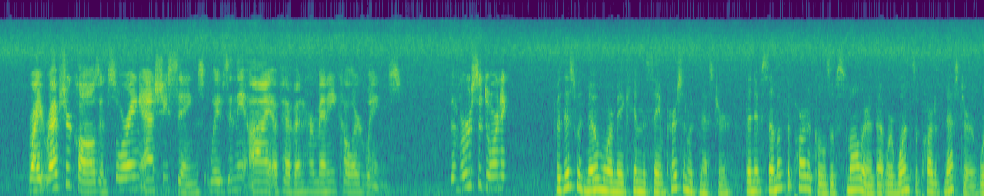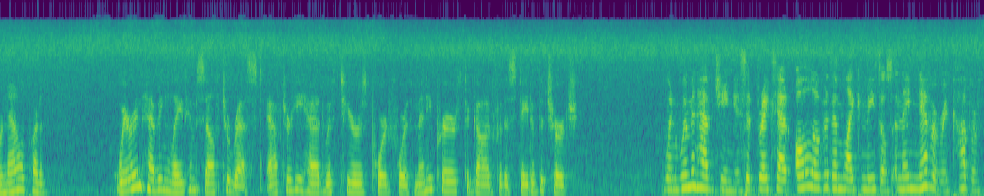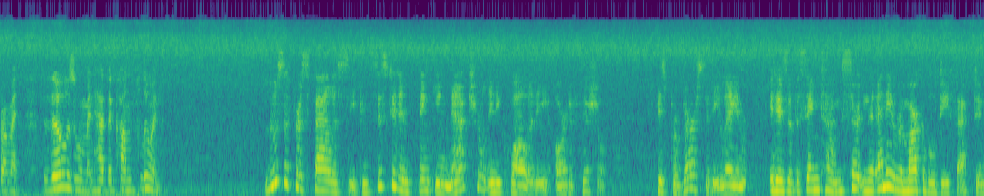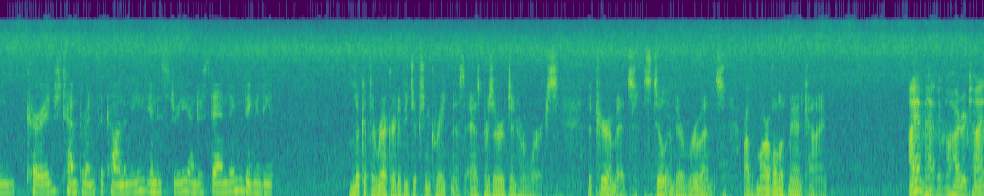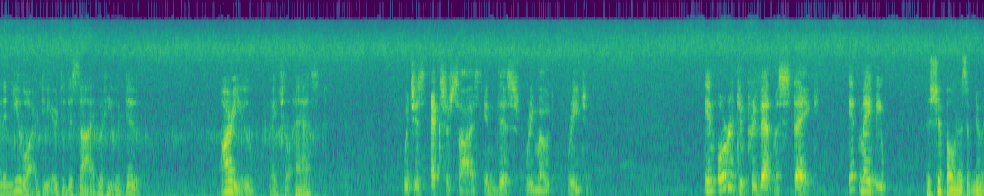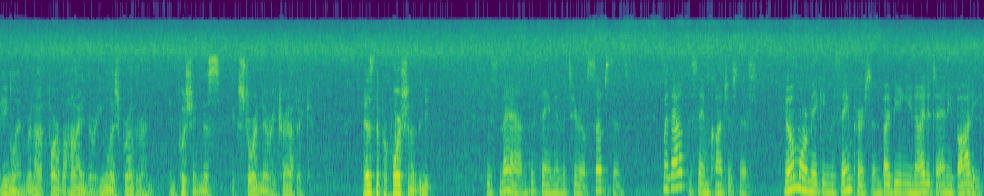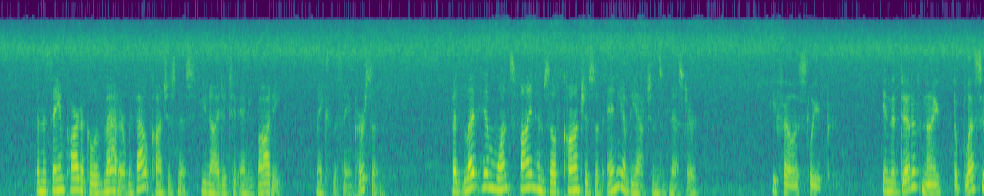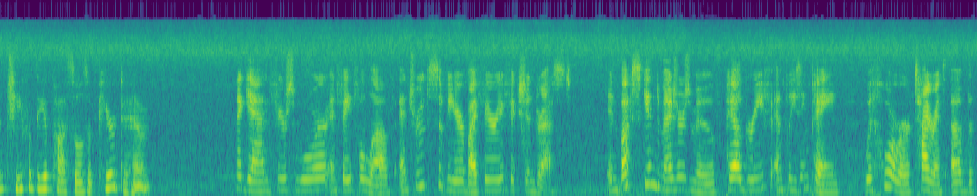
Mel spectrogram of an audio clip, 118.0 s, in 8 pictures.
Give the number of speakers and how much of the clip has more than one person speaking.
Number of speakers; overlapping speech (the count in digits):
10, no overlap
